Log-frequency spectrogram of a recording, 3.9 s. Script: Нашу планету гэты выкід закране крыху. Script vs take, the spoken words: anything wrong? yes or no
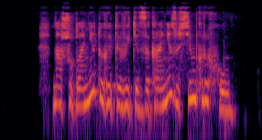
yes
